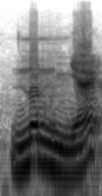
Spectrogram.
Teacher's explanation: dibaca dengan menempelkan diantara dua bibir jadi Nun nya ini berubah menjadi min itu bibirnya menempel dua bibir menempel jadi bibirnya bibirnya menempel ya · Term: bacaan iqlab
